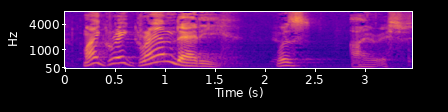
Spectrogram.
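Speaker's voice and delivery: attempted American accent. Retelling a tourist explaining their family background to you, voice them in a put-on American accent. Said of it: "I don't do American accent".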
